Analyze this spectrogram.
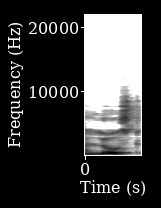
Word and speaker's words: lose: আই লুজড দ্য dog into the field. LOOSED। আরেকটা হচ্ছে LOSE, সেটার উচ্চারণ লুজ হয়।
